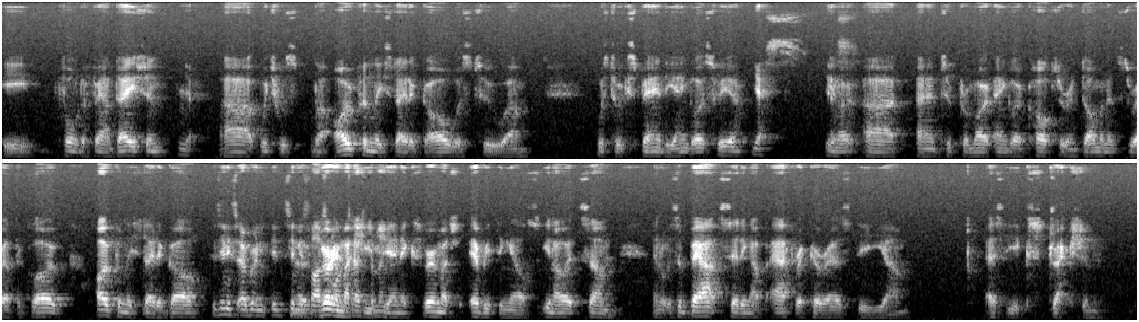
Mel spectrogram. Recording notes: Sound for this episode isn't great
